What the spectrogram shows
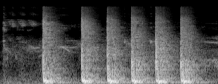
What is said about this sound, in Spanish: Oyó a alguien llamando a la puerta principal y unos golpes dados en ella con los nudillos, cada vez más fuertes.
